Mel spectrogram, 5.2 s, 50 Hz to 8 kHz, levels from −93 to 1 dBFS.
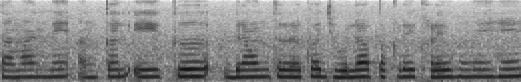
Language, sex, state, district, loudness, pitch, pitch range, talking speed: Hindi, female, Chhattisgarh, Bilaspur, -15 LUFS, 255 Hz, 245-255 Hz, 150 wpm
